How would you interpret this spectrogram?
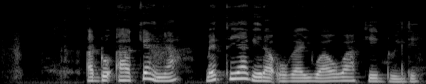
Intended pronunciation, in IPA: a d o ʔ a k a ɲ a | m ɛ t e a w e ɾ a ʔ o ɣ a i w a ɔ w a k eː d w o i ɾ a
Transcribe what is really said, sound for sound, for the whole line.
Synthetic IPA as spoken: a d o ʔ a k ɛ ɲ a | m ɛ t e a ɣ e ɾ a ʔ o ɣ a i w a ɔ w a k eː d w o i ɾ e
